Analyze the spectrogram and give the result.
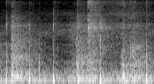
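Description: Someone taps the top of a freshly baked spelt cheesy casserole bread just out of the oven, giving a series of short, dull, low hollow knocks. The hollow sound, along with the brown color, shows the bread is done.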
